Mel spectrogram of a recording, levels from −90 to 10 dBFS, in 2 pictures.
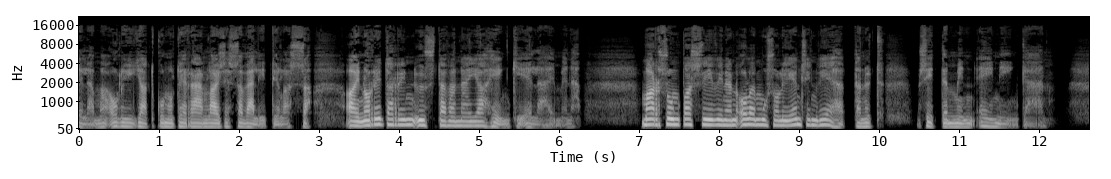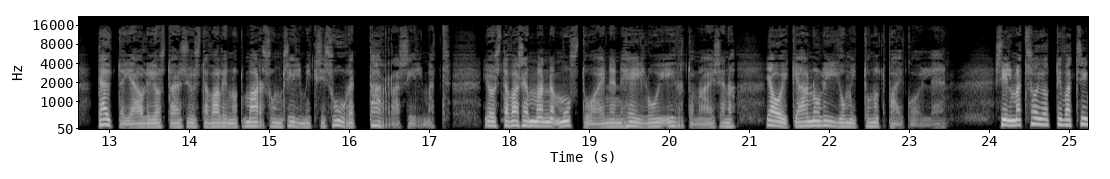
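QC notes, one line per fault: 0.13–25.22 s, clock slip clicks: a soft, regular rattle of ticks roughly every 30 ms, several hundred in all, loudest on strong sustained or high content and gone in silence. The rate points to two unsynchronised clocks drifting apart by around 700 ppm, likely dropping or repeating a single sample at each slip. On a spectrogram, faint evenly spaced vertical broadband lines; on the waveform, tiny one-sample discontinuities at steady intervals.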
